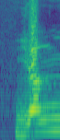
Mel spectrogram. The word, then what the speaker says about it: Jung: इनका प्रोनाउंसिएशन अगर मैं गलत नहीं हूँ, क्योंकि स्वीडन से बिलोंग करते थे, स्वीडिश थे, तो ये पर्सनैलिटी का जो प्रोनाउंसिएशन है वो योंग है।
